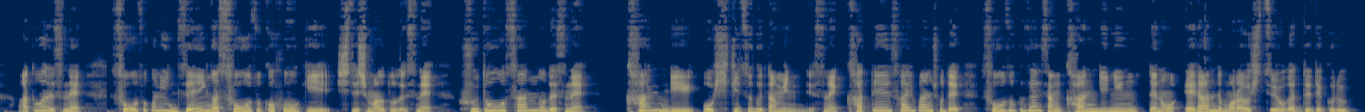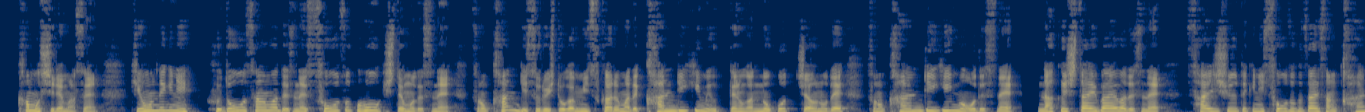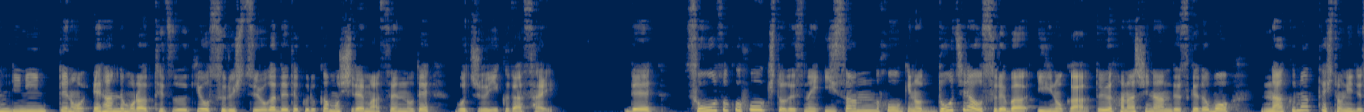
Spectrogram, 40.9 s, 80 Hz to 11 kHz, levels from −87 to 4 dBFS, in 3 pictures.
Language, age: Japanese, 40-59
